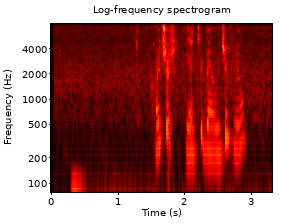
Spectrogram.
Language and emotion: Russian, positive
